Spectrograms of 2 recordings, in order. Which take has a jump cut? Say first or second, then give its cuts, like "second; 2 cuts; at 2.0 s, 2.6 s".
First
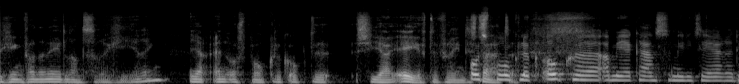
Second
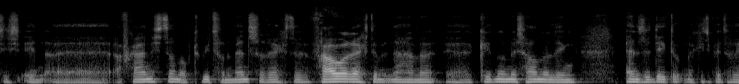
first; 1 cut; at 1.7 s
